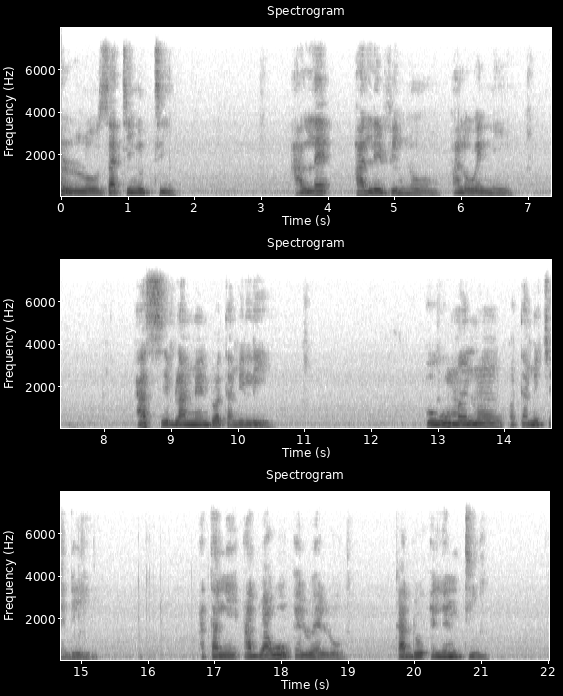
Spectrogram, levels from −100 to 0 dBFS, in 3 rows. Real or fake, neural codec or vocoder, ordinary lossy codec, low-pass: real; none; Opus, 64 kbps; 7.2 kHz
